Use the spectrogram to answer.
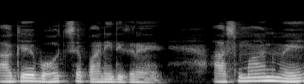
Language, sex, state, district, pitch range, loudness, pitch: Hindi, male, Chhattisgarh, Korba, 120-150 Hz, -15 LUFS, 135 Hz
